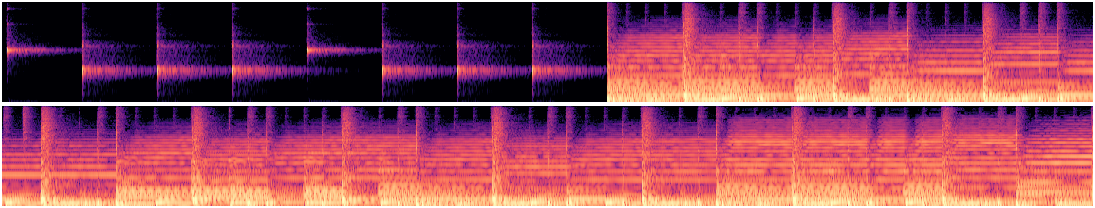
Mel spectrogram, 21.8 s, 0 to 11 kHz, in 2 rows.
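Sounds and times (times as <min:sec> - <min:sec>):
chromatic blues: 0:06.1 - 0:21.8.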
